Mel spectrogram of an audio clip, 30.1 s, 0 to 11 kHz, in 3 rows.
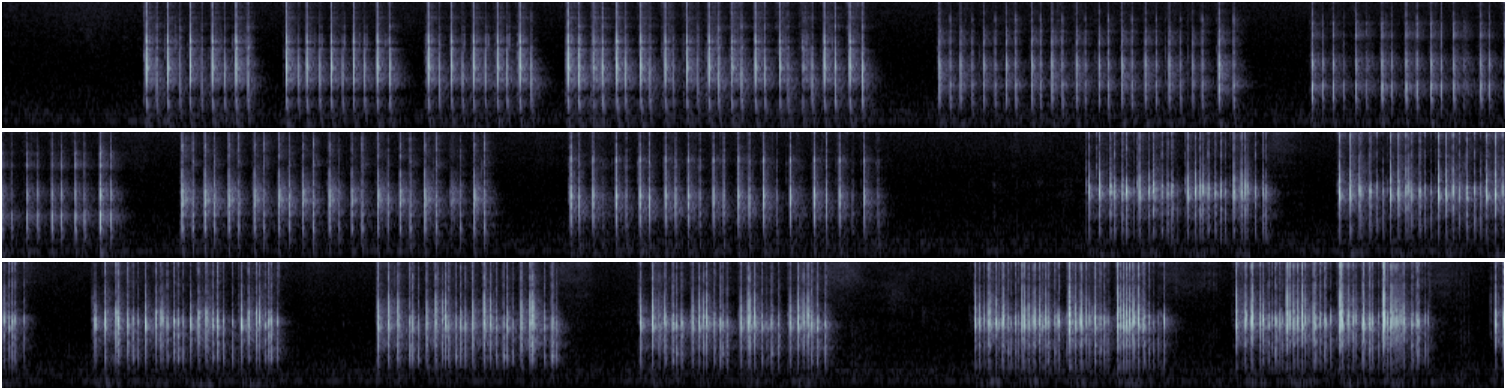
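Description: Typing on a Qwertykeys QK80 custom mechanical keyboard with lubed Bsun Raw linear switches, a polycarbonate plate, full foam and PBT keycaps. The key clacks come in fast runs of one to two seconds, separated by short pauses. From about seventeen seconds in, the runs are shorter and the clacks sound sharper and higher.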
